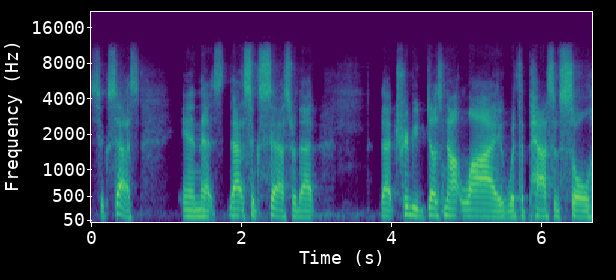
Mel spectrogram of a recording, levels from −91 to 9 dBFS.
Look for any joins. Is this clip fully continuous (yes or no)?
yes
